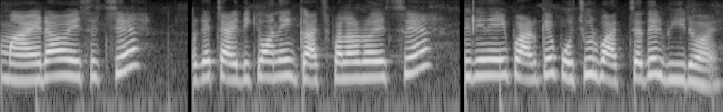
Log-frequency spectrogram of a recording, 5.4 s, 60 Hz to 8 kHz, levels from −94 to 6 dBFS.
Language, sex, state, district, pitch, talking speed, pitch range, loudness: Bengali, female, West Bengal, North 24 Parganas, 275 Hz, 190 wpm, 255-300 Hz, -16 LUFS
